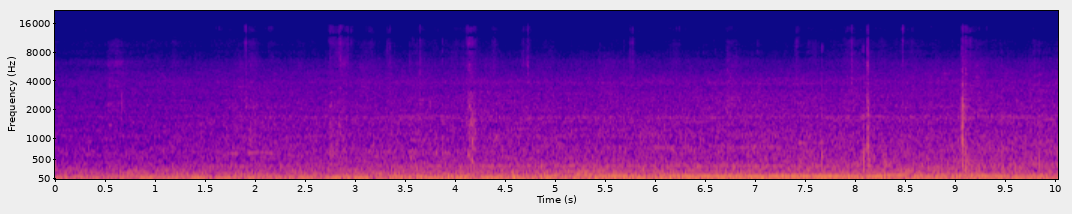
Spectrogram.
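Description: A car engine running with a deep, steady low rumble that grows louder, with a few faint clicks.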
